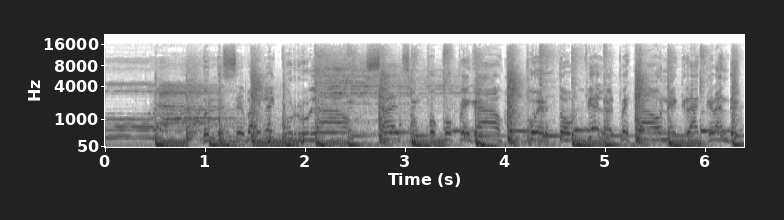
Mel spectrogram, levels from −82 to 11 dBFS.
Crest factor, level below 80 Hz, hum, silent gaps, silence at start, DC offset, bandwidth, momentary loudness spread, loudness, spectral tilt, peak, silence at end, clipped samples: 14 dB; -24 dBFS; none; none; 0 s; under 0.1%; 16.5 kHz; 3 LU; -16 LUFS; -4.5 dB/octave; -2 dBFS; 0 s; under 0.1%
